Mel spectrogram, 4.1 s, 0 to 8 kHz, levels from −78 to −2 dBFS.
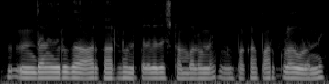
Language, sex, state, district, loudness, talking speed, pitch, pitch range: Telugu, male, Telangana, Nalgonda, -38 LUFS, 175 wpm, 150 Hz, 145-155 Hz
